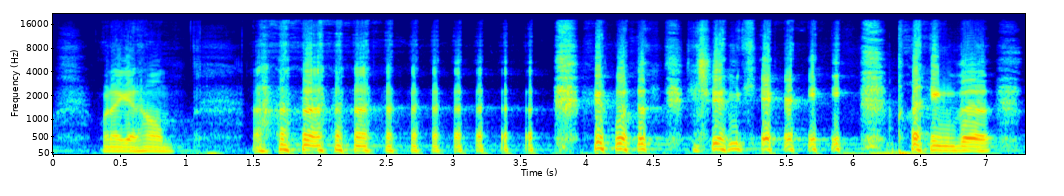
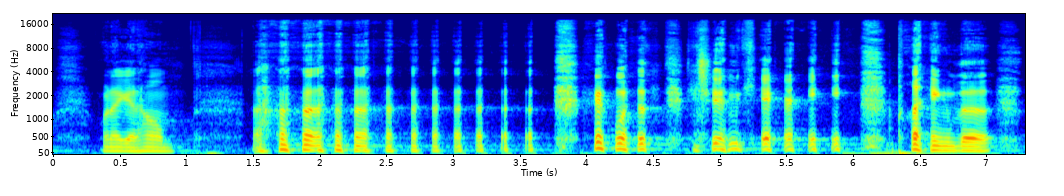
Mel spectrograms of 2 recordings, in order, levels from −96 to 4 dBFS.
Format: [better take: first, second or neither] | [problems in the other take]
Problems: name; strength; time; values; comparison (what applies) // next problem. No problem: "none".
second | distortion; heavy; 8% of the sound clipped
